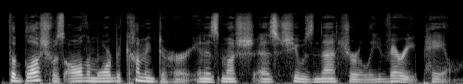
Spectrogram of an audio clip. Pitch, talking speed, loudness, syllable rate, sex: 135 Hz, 205 wpm, -20 LUFS, 5.4 syllables/s, male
